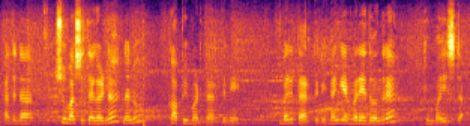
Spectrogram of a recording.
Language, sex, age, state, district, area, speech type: Kannada, female, 45-60, Karnataka, Chamarajanagar, rural, spontaneous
